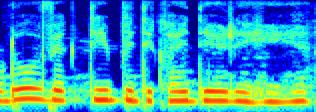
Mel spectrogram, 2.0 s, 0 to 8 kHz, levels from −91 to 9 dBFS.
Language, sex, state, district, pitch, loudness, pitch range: Hindi, female, Arunachal Pradesh, Longding, 210 Hz, -12 LUFS, 205-225 Hz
